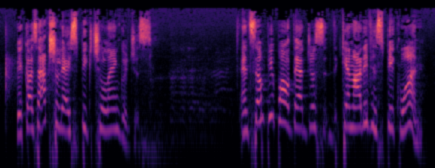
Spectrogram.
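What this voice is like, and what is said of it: Non-native English accent. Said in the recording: “I'm not going to apologize for my accent... no apologies for my accent, and I never apologize for my accent, my English accent”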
